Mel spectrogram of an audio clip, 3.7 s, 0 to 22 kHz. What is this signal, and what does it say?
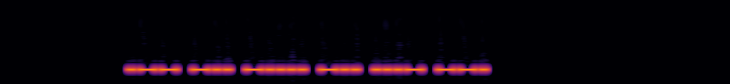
Morse code, heard as a keyed tone, about 41 wpm, 700 Hz. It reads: WD6DVG
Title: USA Call Signs - 6 Characters - 3x Character Spacing - 45wpm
